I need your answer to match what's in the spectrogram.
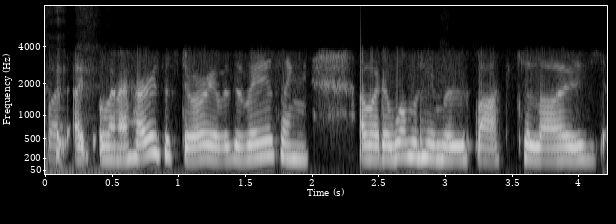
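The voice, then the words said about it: Non-local accent. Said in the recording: “I'm a blowin', as you can probably tell from my accent”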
